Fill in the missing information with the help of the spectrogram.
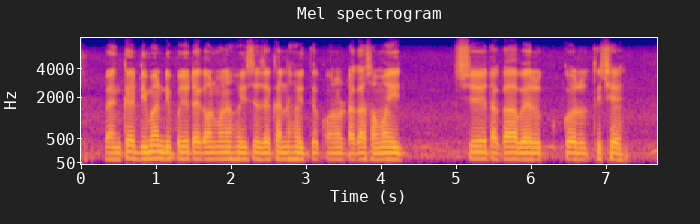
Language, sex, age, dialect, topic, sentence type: Bengali, male, 18-24, Western, banking, statement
